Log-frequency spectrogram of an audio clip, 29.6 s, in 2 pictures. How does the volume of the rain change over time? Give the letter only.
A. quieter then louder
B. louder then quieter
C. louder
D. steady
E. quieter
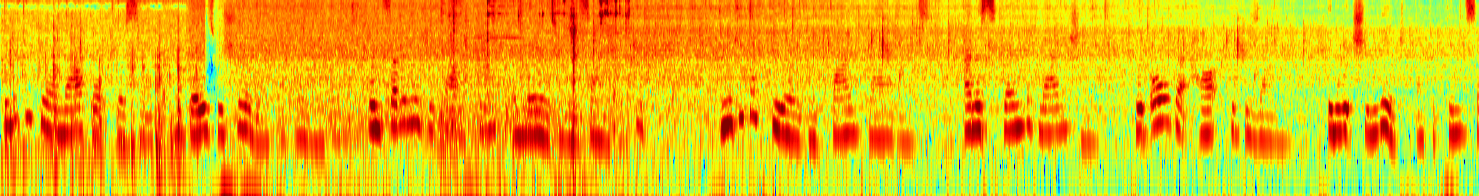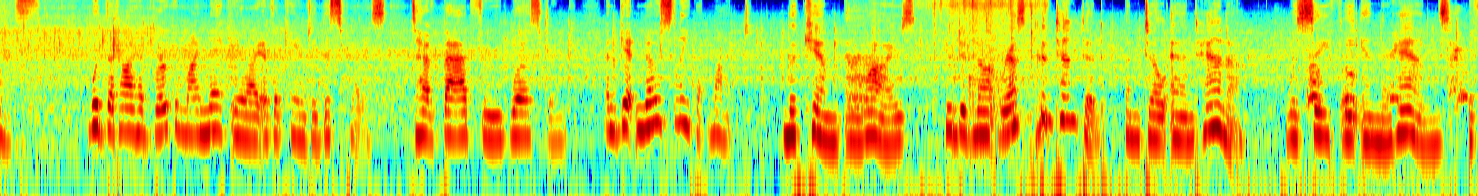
E.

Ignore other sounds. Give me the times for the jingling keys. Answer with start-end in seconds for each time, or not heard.
4.3-6.3.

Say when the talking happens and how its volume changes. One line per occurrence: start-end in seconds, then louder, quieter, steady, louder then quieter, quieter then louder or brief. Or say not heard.
0.0-29.5 steady.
